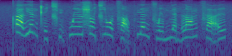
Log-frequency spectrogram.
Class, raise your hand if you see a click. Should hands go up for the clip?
no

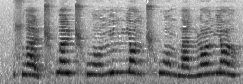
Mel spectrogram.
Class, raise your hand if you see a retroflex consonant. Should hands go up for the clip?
yes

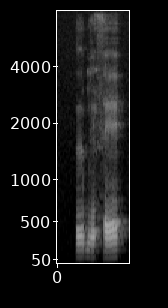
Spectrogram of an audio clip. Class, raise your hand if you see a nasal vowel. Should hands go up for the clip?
yes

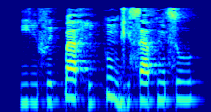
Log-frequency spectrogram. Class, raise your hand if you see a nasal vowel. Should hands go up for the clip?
yes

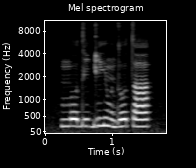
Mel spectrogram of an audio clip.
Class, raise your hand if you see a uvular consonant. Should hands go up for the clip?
no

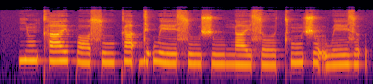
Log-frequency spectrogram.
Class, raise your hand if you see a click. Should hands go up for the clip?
no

